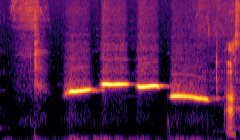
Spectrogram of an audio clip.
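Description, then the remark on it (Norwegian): A short whistled melody in the style of a western tune: four sustained, clear notes that rise slightly, hold, then drop, with brief gaps between them, ending in a soft breathy click. “Det er en sånn plystremelodi”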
